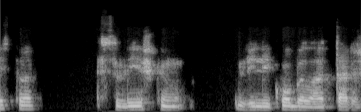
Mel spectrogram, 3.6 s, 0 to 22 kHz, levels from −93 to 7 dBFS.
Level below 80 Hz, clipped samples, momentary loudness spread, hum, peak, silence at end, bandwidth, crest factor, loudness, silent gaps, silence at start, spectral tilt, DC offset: -78 dBFS; under 0.1%; 13 LU; none; -4 dBFS; 0 s; 9.6 kHz; 18 dB; -22 LUFS; none; 0 s; -5.5 dB/octave; under 0.1%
